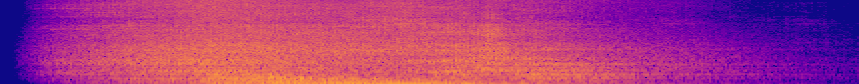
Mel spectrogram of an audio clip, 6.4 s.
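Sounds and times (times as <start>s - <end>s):
transition stinger: 1.4s - 5.5s.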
